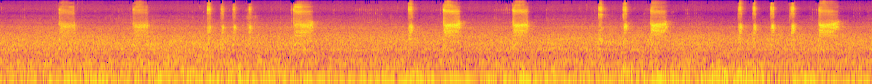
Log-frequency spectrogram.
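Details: A red squirrel scolds rival squirrels and marks its territory with loud rasping chatters, single or clustered bursts spaced a second or two apart against constant low-pitched background noise.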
